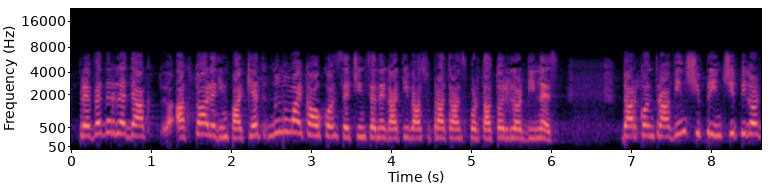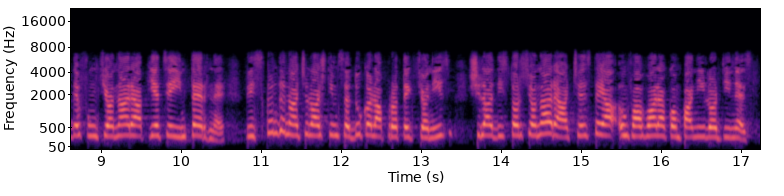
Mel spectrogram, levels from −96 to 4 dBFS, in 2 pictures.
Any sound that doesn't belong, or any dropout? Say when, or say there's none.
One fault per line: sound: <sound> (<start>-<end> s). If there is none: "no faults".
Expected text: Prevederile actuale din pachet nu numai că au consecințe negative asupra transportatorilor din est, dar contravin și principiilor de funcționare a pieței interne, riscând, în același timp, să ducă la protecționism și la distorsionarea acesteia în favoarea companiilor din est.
no faults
